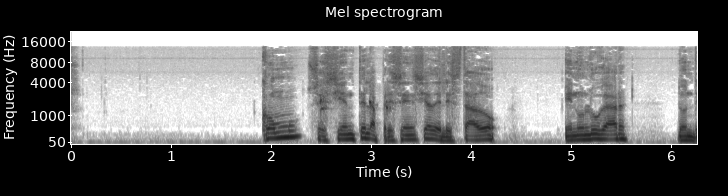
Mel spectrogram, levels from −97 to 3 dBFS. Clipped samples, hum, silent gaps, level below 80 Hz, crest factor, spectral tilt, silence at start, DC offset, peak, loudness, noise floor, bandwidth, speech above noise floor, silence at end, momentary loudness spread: under 0.1%; none; none; -44 dBFS; 14 dB; -5 dB/octave; 0 s; under 0.1%; -4 dBFS; -17 LUFS; -52 dBFS; 14 kHz; 36 dB; 0 s; 8 LU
